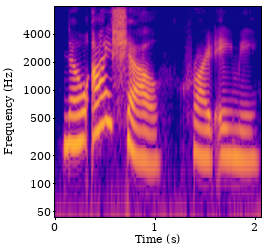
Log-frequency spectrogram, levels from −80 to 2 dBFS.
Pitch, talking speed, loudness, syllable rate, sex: 235 Hz, 145 wpm, -17 LUFS, 3.6 syllables/s, female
